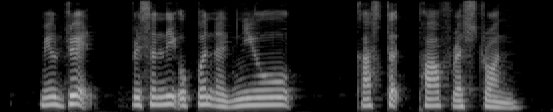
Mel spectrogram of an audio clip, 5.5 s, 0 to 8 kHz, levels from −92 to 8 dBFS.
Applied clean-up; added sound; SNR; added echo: neural mask model DeepFilterNet 3.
